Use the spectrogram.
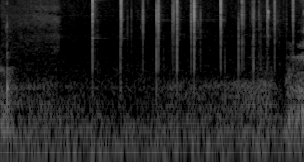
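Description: Fingertips and nails tap and flick the thin bars of a small silver metal pendant shaped like a gate, with open, not hollow, metalwork, hanging from a chain. The result is a quiet, irregular series of short, bright metallic ticks and tinkles that die away almost instantly, over a soft low background rumble.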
